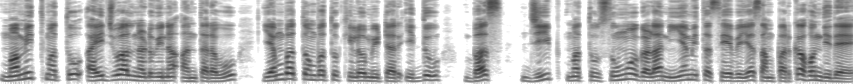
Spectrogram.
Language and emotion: Kannada, neutral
